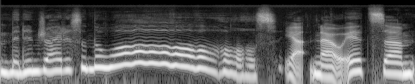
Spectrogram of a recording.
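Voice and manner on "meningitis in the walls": very slow, high, put-on spooky ghost wail, drawn out. Talking with another speaker about rooms where people died, attempting a ghostly voice. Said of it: "that was supposed to be a ghostly voice".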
